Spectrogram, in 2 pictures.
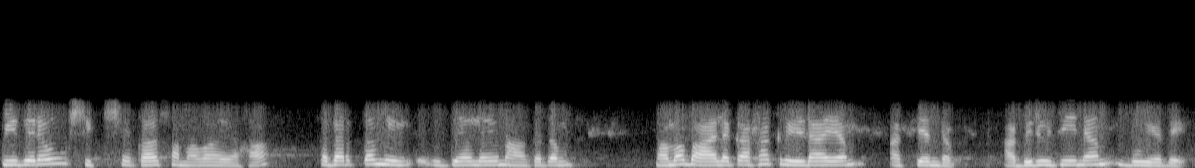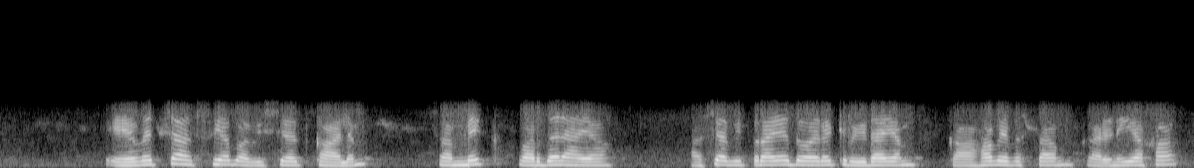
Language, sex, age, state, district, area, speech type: Sanskrit, female, 18-30, Kerala, Palakkad, rural, conversation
